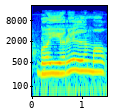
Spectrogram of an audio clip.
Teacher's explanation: Kesannya seperti ada huruf qaf atau ka. Ghairil mag, dia terasa di tengah-tengah tenggorokan. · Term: huruf ghain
